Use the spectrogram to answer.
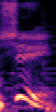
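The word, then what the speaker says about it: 四: O número quatro é pronunciado como shi, que significa morte.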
